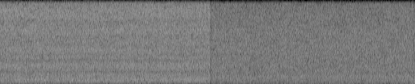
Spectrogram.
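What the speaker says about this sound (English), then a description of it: "we're discovering there are a series of waterfalls cascading along the river" Waterfalls cascade in a series along a river at Cascade Falls on Minnesota's north shore, giving a steady, dense broadband roar of rushing water that fills the whole clip without pauses or voices.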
